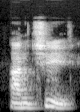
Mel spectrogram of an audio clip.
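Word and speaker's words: አንቺ: And anchi. How do you say that? Or how do you pronounce it? Anchi. Anchi. Anchi. The n is a little bit softened or shortened.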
